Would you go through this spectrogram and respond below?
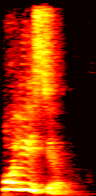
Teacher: E se eu for falar dos ditongos aqui, quem que é a vogal em polícia? É o A, que é forte. E quem é a semivogal? É o I, que é a metade do som. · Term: ditongo crescente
